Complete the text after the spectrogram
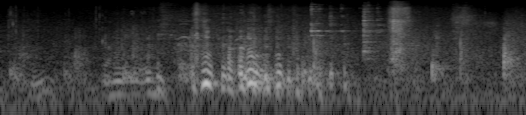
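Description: Two young men talk calmly across a table.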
